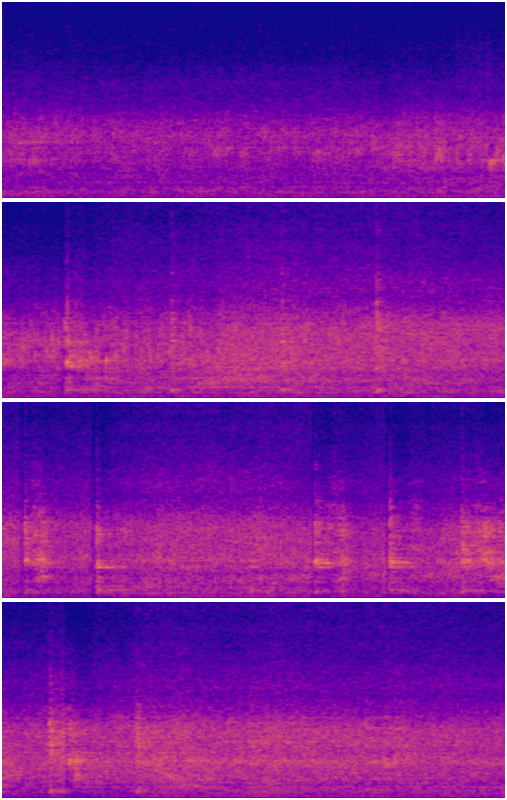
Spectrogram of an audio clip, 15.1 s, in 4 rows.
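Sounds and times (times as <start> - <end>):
chicken sizzling in hot oil: 0.0 - 15.0
fork scraping a metal wok: 7.6 - 13.4.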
